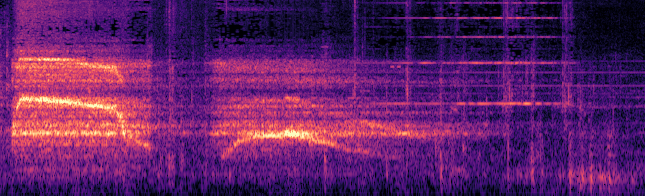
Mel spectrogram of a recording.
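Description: A train's air horn sounds one blast of about a second right at the start, its pitch sagging as it cuts off. About two seconds in, a lower tone rises and then slowly falls away over the next couple of seconds, during slow yard shunting of Keikyu trains.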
